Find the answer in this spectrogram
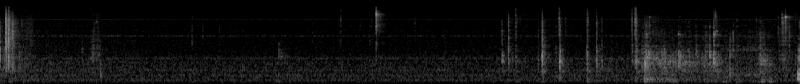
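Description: Small plastic clicks and taps of LEGO pieces being handled on a table: one click at the start, another about halfway, then a run of quick clicks in the last three seconds.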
